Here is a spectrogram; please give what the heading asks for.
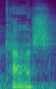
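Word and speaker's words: QASH: time they did the own ICO with the cash q yo Q a sh token which I'm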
